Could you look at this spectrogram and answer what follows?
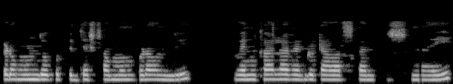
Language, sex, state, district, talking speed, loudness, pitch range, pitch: Telugu, female, Telangana, Karimnagar, 130 wpm, -20 LUFS, 215-230 Hz, 225 Hz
